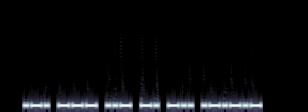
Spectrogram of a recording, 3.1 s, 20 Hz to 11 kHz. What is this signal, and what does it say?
Morse code, heard as a keyed tone, about 36 wpm, 700 Hz. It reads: ROUND.
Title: 2x Word-Spacing - Sentences from Top 200 Words - 35wpm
